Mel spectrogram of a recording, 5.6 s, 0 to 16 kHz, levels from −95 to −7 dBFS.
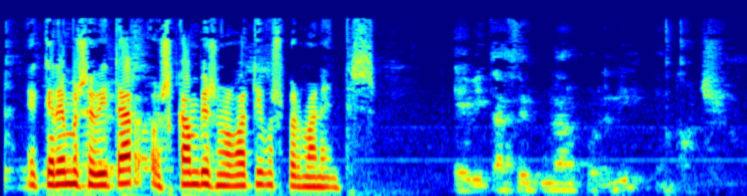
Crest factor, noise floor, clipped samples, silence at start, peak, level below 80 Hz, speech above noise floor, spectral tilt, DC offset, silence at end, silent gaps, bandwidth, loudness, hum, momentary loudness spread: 18 dB; -69 dBFS; under 0.1%; 0.2 s; 0 dBFS; -58 dBFS; 52 dB; -6 dB/octave; under 0.1%; 0.9 s; none; 11.5 kHz; -14 LUFS; none; 25 LU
